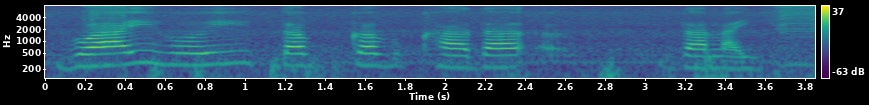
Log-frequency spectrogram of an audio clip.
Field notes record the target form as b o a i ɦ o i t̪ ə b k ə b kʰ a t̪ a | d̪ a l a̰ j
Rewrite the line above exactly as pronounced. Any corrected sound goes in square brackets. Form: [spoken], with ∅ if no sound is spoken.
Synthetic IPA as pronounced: b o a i ɦ o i t̪ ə b k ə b kʰ a [d̪] a | d̪ a l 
